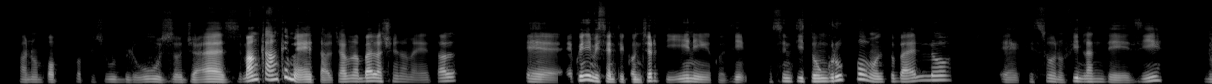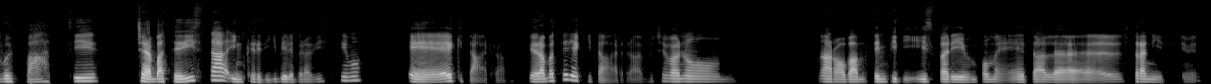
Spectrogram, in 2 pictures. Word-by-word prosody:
fanno 115 -1 -14
un 110 - -16
po' 115 +2 -8 0.2
più 110 - -35
sul 120 +2 -16
blues 110 +2 -10
o 115 - -9
jazz, 115 +1 0
ma 145 - +8
anc 225 +4 +4
anche 230 +9 +4
metal, 110 - 0
c'è 130 +4 -4
una 140 +1 -3
bella 155 +1 +3
scena 135 -3 -13
metal; 115 +9 -7 0.7
ehm, 115 -7 -5
e 125 - -13
quindi 200 +1 +5
mi 155 - +3
sento 125 -3 -2
i - - -15
concertini 120 -2 -3
così. 100 +3 -17 0.3
Ho - - -31
sentito 145 +1 -4
un 140 - +2
gruppo 210 +9 +1
molto 130 -1 -5
bello, 195 +9 -3 0.4
ehm, 110 -2 -14
che 120 - -25
sono 130 -2 -10
finlandesi, 130 - -6 0.4
2 130 +2 -1
pazzi: 140 +6 -1 0.4
c'era 145 - +9
il 125 - +6
batterista 140 +10 +5
incredibile, 120 -1 -2
bravissimo, 140 - -8 0.4
ehm, 115 +2 +5
e - - +8
chitarra. - - -13 0.2
Era 130 -1 +5
batteria 200 +5 +2
e - - -2
chitarra. 110 - -13
Facevano 130 -1 -1 1.0
una 130 -1 +2
roba 115 -1 +3
tempi 130 0 0
dispari, 120 +1 0
un 115 0 -6
po' 120 - -3
metal, 115 0 -3 0.6
uhm, - - -11
stranissimi. 125 -4 -3
125 Hz, 145 wpm, -24 LUFS, 115-145 Hz, 1.0 s, c'era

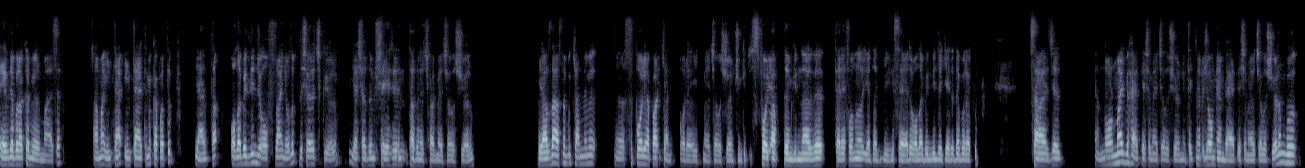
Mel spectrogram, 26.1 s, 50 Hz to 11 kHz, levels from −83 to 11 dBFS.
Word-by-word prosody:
evde 130 +1 +5
bırakamıyorum 125 -4 +3
maalesef. 105 +9 -5 0.7
Ama 130 +4 0
inter 125 +1 -1
internetimi 130 +2 -1
kapatıp, 135 +7 -1 0.3
yani, 115 +1 -2
ta 150 +1 -2 0.2
olabildiğince 150 +4 +3
offline 130 +1 -1
olup 175 +7 -4
dışarı 140 +1 0
çıkıyorum. 115 -6 -7 0.2
Yaşadığım 125 -5 -3
şehrin 125 +1 -2
tadını 115 -3 0
çıkarmaya 105 -2 -4
çalışıyorum. 105 +2 -6 1.3
Biraz 120 +2 +6
da 160 - +9
aslında 155 +1 +3
bu 155 - -4
kendimi, 145 +2 -2 0.4
eee, 120 -2 -5
spor 145 0 0
yaparken 130 -6 +2
oraya 105 -2 -3
itmeye 100 0 -9
çalışıyorum. 100 +1 -5
Çünkü 110 0 -8
t - - -19
spor 130 -2 +4
yaptığım 120 -1 +5
günlerde 115 +2 +4 0.2
telefonu 120 +2 +1
ya 110 -1 -1
da 105 -2 -3
bilgisayarı 105 0 0
olabildiğince 110 +1 +1
geride 110 +1 0
bırakıp, 110 -2 -1 1.0
sadece, 115 -1 +3 0.8
yani, 115 0 -7
normal 150 +7 +4
bir 170 - +2
hayat 125 -6 -1
yaşamaya 115 -2 -4
çalışıyorum. 110 -1 -6
Teknoloji 130 +4 -4
olmayan 120 -4 +2
bir 110 - 0
hayat 105 +1 -1
yaşamaya 105 -1 -4
çalışıyorum. 115 +11 -1
Bu, 160 -1 +3
120 Hz, 130 wpm, -23 LUFS, 110-135 Hz, 1.3 s, da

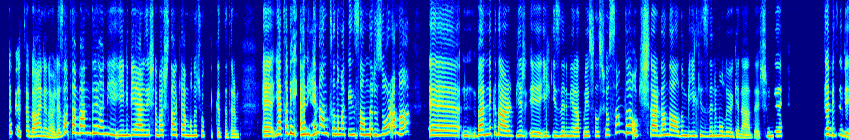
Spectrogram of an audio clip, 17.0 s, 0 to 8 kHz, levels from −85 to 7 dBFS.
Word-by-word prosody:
Tabii, 375 - -2
tabii 245 -4 -1
aynen 235 -2 +1
öyle. 185 +3 -3
Zaten 445 - +1
ben 410 -1 +2
de 410 0 +2
hani, 365 -1 -2
yeni 280 -2 0
bir - - 0
yerde 290 -1 +3
işe 285 +1 -4
başlarken 290 -1 0
buna 265 +1 +1
çok 265 -1 -11
dikkat 225 -3 -8
ederim. 180 -1 -6 0.5
Eee, 245 -1 +4
ya 345 +2 +6
tabii, 395 +1 +3
hani 340 +1 +4
hemen 390 +1 +4
tanımak 335 0 0
insanları 315 0 +1
zor 340 +7 +1
ama, 340 -3 +2 0.5
eee, 275 -2 +2
ben 255 +5 +3
ne - - 0
kadar 275 -9 +3
bir, 265 +2 -3
eee, 230 -1 -1
ilk 235 -1 -6
izlenim 240 +1 -2
yaratmaya 240 +1 -1
çalışıyorsam 285 - -6
da 420 0 +2
o 275 - 0
kişilerden 285 +2 +1
de - - 0
aldığım 260 -1 +1
bir 250 - -5
ilk 245 0 -5
izlenim 250 +1 -3
oluyor 240 -2 -2
genelde. 160 -8 -7
Şimdi 230 +2 -4 0.9
tabii 330 -2 +3
tabii, 235 -10 -2
275 Hz, 175 wpm, -18 LUFS, 240-320 Hz, 0.9 s, ya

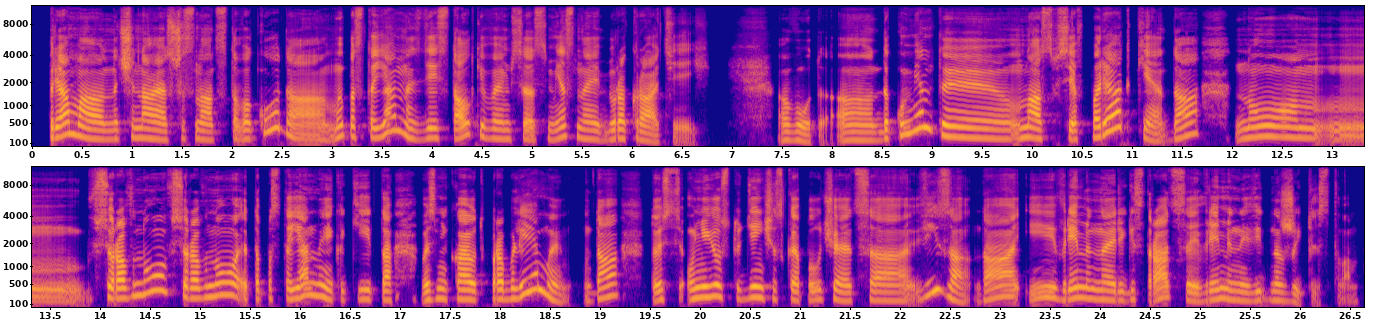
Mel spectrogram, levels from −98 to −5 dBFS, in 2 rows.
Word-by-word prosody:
прямо 205 -4 +5
начиная 175 0 +2
с - - -1
16 165 +1 -2
года 365 +6 -1
мы 215 - -3
постоянно 220 - 0
здесь 190 +3 -1
сталкиваемся 185 -6 -1
с - - -8
местной 180 -3 -1
бюрократией. 175 +3 -2 0.7
Вот, 150 -4 -4 0.2
а. 150 0 -1
Документы 200 - +1
у - - -4
нас 185 -3 +3
все 175 - +2
в 165 - -19
порядке, 310 - +3
да, 260 +3 0 0.3
но, 205 +3 -1
м, 75 - -5
всё 220 - +3
равно 260 - +2
всё 325 - +2
равно 235 +6 +2
это 185 - -2
постоянные 205 +3 +1
какие-то 170 0 -2 0.3
возникают 185 +1 +2
проблемы, 235 - +1 0.2
да, 210 +11 +1 0.3
то - - 0
есть - - -2
у 180 - -2
неё 225 +4 +4
студенческая 205 -3 0
получается 160 -2 0
виза, 305 - -1
да, 120 +1 +1 0.2
и 110 +3 -2
временная 190 -2 +2
регистрация, 165 -3 0
и - - -4
временный 175 0 -1
вид 170 +2 -6
на 170 0 -2
жительство. 150 -3 -6
190 Hz, 110 wpm, -25 LUFS, 170-220 Hz, 0.7 s, прямо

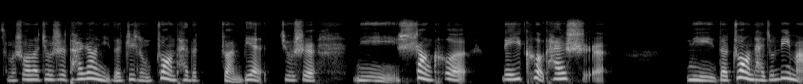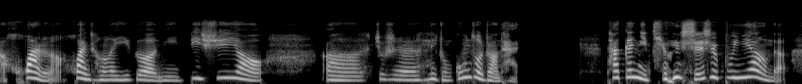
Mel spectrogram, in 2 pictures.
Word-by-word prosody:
怎 185 - -16
么 180 - -9
说 220 +2 -1
呢， 220 - 0
就 225 +1 -4
是 225 0 -3
他 250 - -1
让 265 -2 +2
你 195 - -5
的 175 - -5
这 230 +5 -6
种 180 -3 -8
状 275 -7 +3
态 205 - -5
的 185 -2 -8 0.2
转 - - -3
变， 215 -3 -2
就 205 - -7
是 185 -3 0 0.3
你 185 -6 -7
上 290 -7 +4
课 255 +4 -1 0.3
那 230 - -2
一 240 - +1
刻 - - +1
开 260 -2 +2
始， - - 0 0.8
你 195 -5 -2
的 200 +5 0
状 300 +5 +6
态 205 - -1
就 215 - -6
立 280 +4 0
马 - - +1
换 305 -2 +6
了， - - -5
换 290 -5 +5
成 205 -1 -4
了 210 - -2
一 205 +1 -4
个 205 -4 +1
你 180 +1 -9
必 280 -1 -2
须 305 +3 0
要， 230 -12 +2 0.6
呃， 190 -2 -2
就 240 - -7
是 205 -2 -3
那 255 - -1
种 190 -4 -9
工 320 +4 -1
作 285 -5 +2
状 190 -7 0
态。 - - -4 0.9
它 310 - +4
跟 335 0 +4
你 260 - +3
平 280 - +2
时 240 -2 +3
是 330 +4 +2
不 315 +1 -7
一 310 - +2
样 320 - +3
的。 - - -5
220 Hz, 240 characters per minute, -22 LUFS, 195-275 Hz, 0.9 s, 状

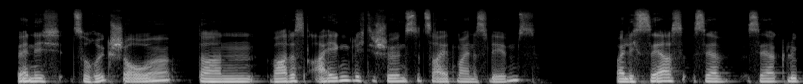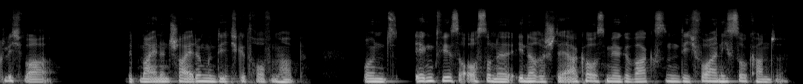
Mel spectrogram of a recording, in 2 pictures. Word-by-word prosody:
wenn 140 0 +4
ich 135 -2 -1
zurückschaue, 135 - +1 0.2
dann 130 -1 +2
war 130 +1 +3
das 145 -1 +1
eigentlich 175 +3 +2
die 170 - -11
schönste 145 +1 0
Zeit 65 - -1
meines 125 -2 -2
Lebens, 195 +11 -2 0.8
weil 130 0 +4
ich 130 - +1
sehr, 150 +3 +4
s 155 0 -3
sehr, 135 -3 -1
sehr 135 -1 -1
glücklich 140 +4 -2
war 115 0 -4 0.6
mit - - -7
meinen 65 +1 +2
Entscheidungen, 140 - +2
die 130 0 0
ich 130 - -11
getroffen 120 - -4
habe. 110 -1 -3 0.6
Und 130 -1 +1
irgendwie 155 +2 +1
ist 165 - 0
auch - - -1
so 140 +3 -1
'ne 125 -2 +3
innere 135 -3 +1
Stärke 130 +3 -1
aus 145 -2 -2
mir 135 -2 +2
gewachsen, 130 +2 -2
die 135 - -1
ich 130 - -5
vorher 140 0 +2
nicht 135 0 +1
so 145 +1 -2
kannte. 120 +2 -4
135 Hz, 165 wpm, -23 LUFS, 130-145 Hz, 0.8 s, wenn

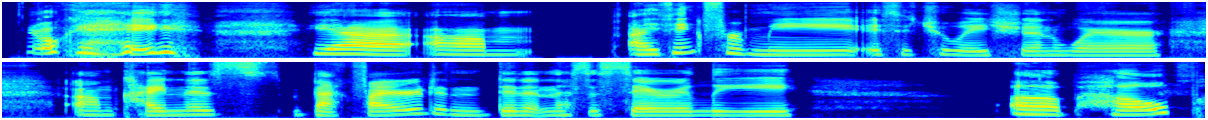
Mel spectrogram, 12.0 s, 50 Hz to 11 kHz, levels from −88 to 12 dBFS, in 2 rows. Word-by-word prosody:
Okay. 275 +1 +4 0.6
Yeah, 230 -5 +6
um, 205 -2 -1 0.5
I 220 -1 +2
think 285 +7 -1
for 265 -2 -3
me 195 -2 -1
a 210 - -4
situation 185 -2 -7
where, 175 0 -3 0.6
um, 195 0 -2
kindness 195 +2 -1
backfired 185 +8 +2
and 190 -5 -10
didn't 185 -1 -3
necessarily 175 -1 -3 1.1
uh, 220 -2 +4
help 210 +8 +1
195 Hz, 90 wpm, -27 LUFS, 185-220 Hz, 1.1 s, Yeah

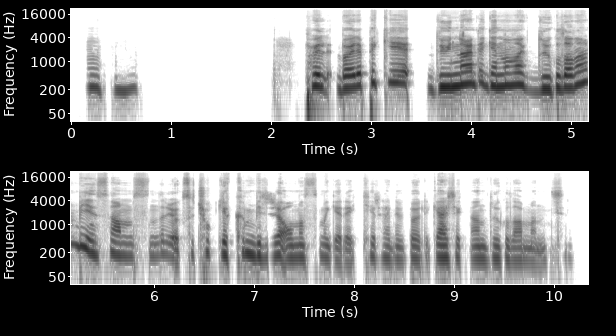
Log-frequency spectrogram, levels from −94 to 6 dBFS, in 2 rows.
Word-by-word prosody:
Hı 230 -1 -7
hı. 200 +2 -11 1.7
Pöl 240 -2 +4
böyle, 220 +4 +5
peki, 295 +1 -2 0.3
düğünlerde 260 +6 +6
genel 250 -1 +4
olarak 255 -8 +1
duygulanan 225 +9 +3
bir 285 - +2
insan 180 -1 -5
mısındır 165 +2 -15
yoksa 180 +2 -9
çok 195 0 -13
yakın 185 0 -3
biri 170 +1 -5
olması 155 +1 -8
mı 155 - -10
gerekir? 135 +3 -14
Hani, 140 -2 -14
böyle, 145 -2 -10
gerçekten 145 -2 -7
duygulanman 130 -4 -12
için. 145 +4 -23
190 Hz, 140 wpm, -23 LUFS, 150-235 Hz, 1.7 s, düğünlerde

